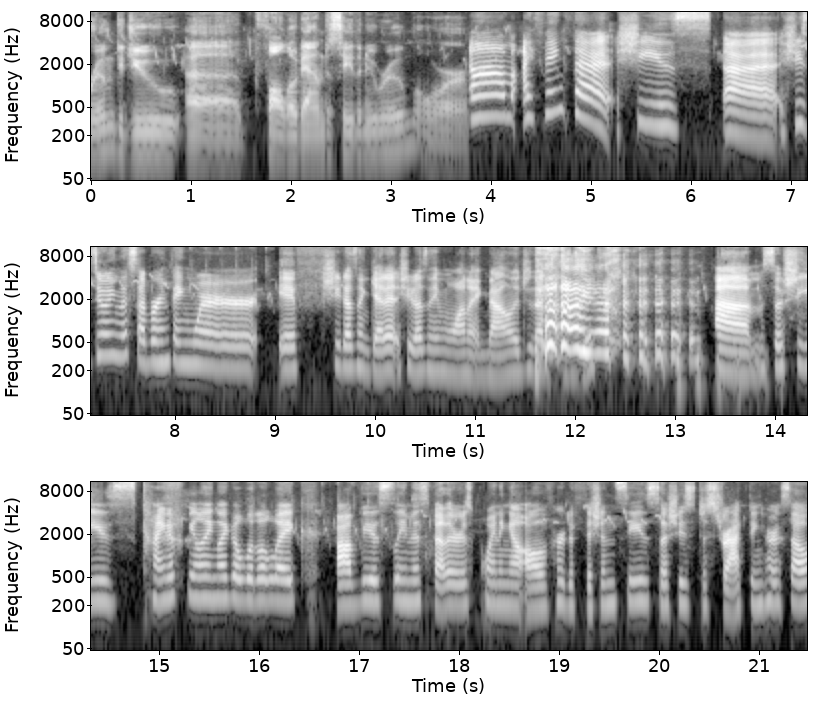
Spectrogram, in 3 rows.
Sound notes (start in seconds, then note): 11.6 laughing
